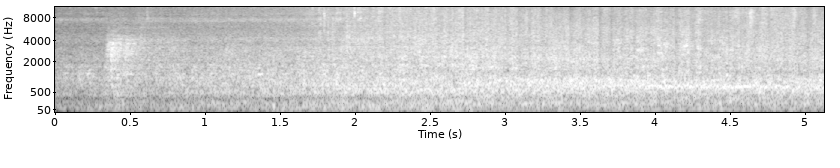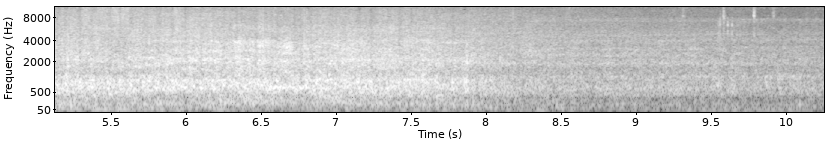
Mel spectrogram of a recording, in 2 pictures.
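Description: A First Capital Connect electric multiple unit passes through the station at speed without stopping, its wheels clattering over the rail joints. The sound builds over the first couple of seconds, stays loud for about six seconds as the carriages go by, and dies away as the train leaves.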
